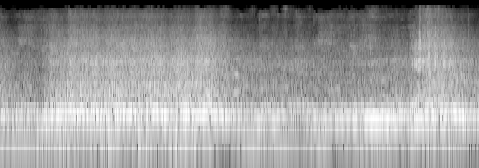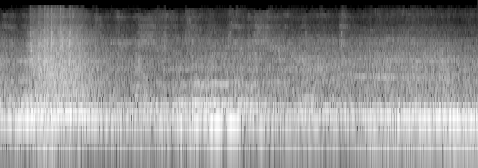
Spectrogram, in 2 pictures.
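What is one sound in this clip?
Race car engines rumble and roar loudly, outdoors.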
